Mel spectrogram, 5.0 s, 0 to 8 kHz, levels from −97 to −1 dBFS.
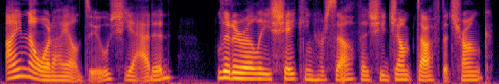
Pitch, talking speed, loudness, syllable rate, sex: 175 Hz, 190 wpm, -21 LUFS, 5.2 syllables/s, female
